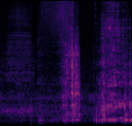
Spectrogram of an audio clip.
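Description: A hand presses down on a plastic lamp cover with a soft knock.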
